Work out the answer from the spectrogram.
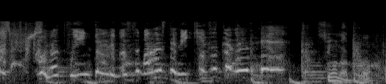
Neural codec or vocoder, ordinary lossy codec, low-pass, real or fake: codec, 16 kHz, 4 kbps, FreqCodec, smaller model; none; none; fake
